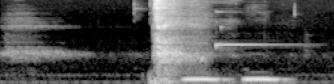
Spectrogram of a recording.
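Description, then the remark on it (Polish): A smartphone vibrates against a glass tabletop in two short, loud buzzing bursts. A sharp rattle comes first, then two humming pulses with a slight pause between them, and no one speaks. “A ponieważ blat mojego wspaniałego, wyjebistego stolika jest yy, szklany, mhm. to reaguje na wibracje smartfonu dużo bardziej”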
